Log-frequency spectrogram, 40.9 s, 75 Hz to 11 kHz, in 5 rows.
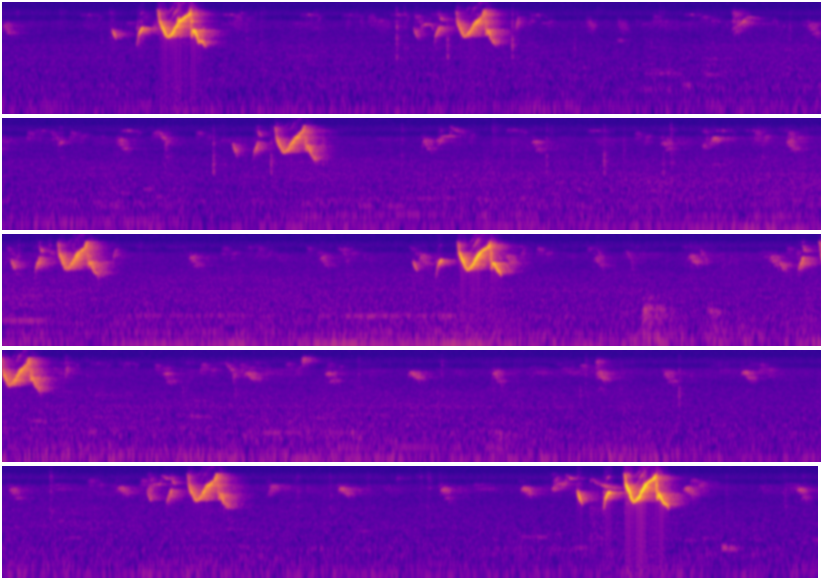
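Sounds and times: bird sharp whistled phrases: 0:01.4 - 0:02.2, 0:21.0 - 0:21.5, 0:34.6 - 0:35.2, 0:38.6 - 0:39.6.

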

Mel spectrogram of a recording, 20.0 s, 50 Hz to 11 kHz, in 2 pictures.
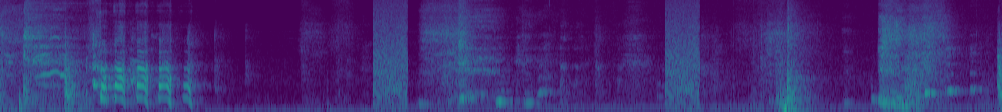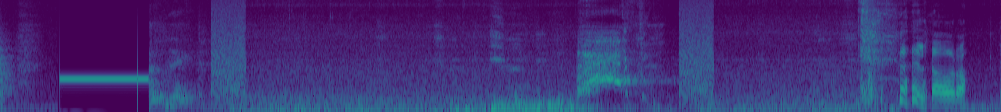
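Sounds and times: people laughing: 0:00.2 - 0:02.3.

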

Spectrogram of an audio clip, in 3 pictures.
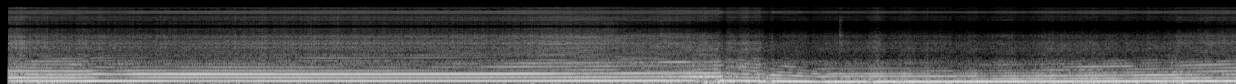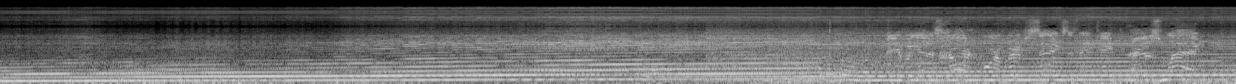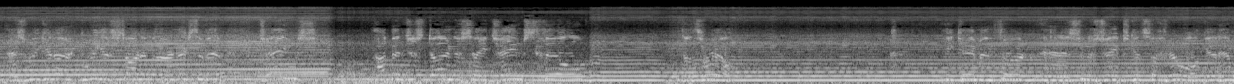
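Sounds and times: race car engine revving: 0:00.1 - 0:37.0.

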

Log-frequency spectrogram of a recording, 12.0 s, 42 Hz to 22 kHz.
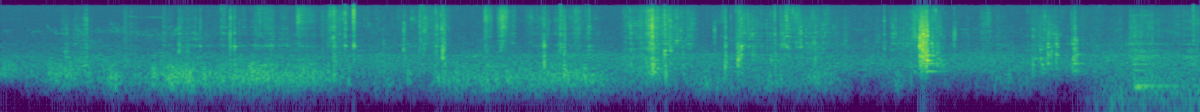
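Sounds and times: wood cracking and snapping: 0:03.2 - 0:09.6.

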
